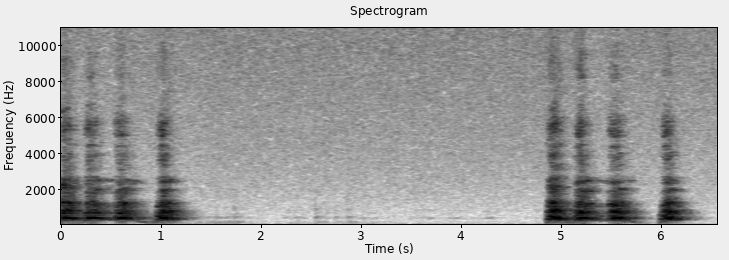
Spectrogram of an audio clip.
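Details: Labrador Retriever barking: two bursts of four quick, harsh, loud barks each, separated by roughly three and a half seconds of silence, with no other sounds.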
